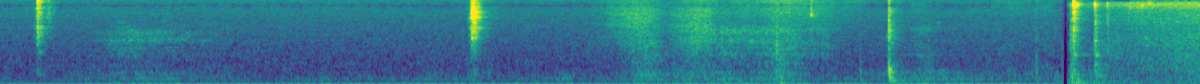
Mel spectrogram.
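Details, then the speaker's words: Lada Niva in the cab with the key on, during electrical rewiring: sharp single clicks every second or two as the headlight relay pulls in and releases, with the headlights switching on and off, showing the relay works normally. "There we go. You guys can hear that relay clicking on and off."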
